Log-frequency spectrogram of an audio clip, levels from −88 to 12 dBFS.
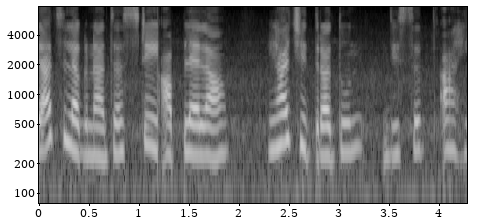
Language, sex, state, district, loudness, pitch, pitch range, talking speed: Marathi, female, Maharashtra, Solapur, -17 LUFS, 260 Hz, 245-275 Hz, 110 wpm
